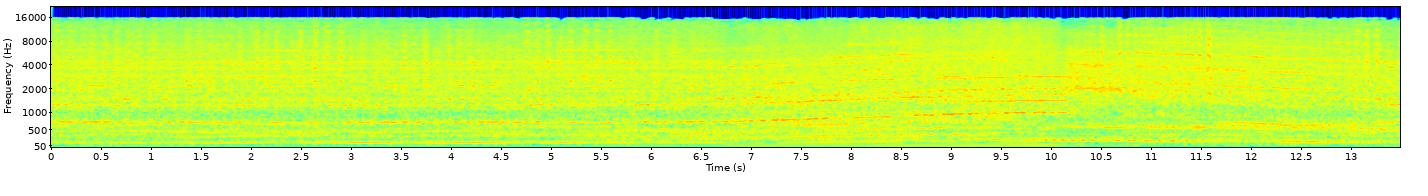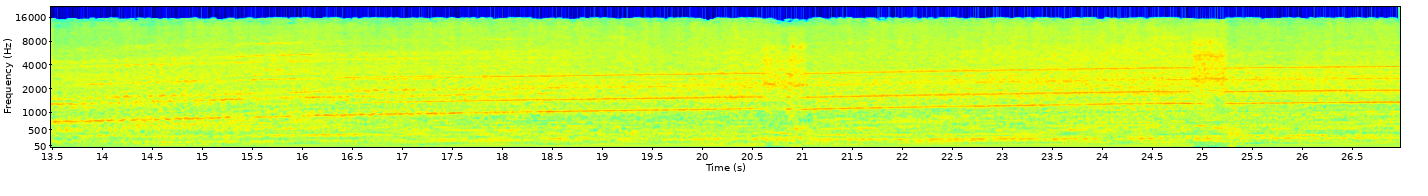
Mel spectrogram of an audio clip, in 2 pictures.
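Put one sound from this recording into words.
A racing car engine hums steadily, rising in pitch as it speeds up and dropping as it slows.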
